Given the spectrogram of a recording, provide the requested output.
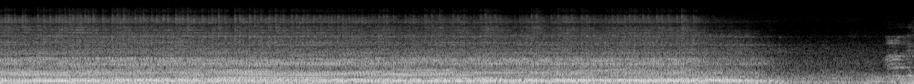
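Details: Peugeot 103 with air-cooled 70cc Malossi cylinder, 16 carburettor with 86 jet and airbox, started on choke: small two-stroke buzzes fast and steady without settling to a slow idle, then shut off; high idle.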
